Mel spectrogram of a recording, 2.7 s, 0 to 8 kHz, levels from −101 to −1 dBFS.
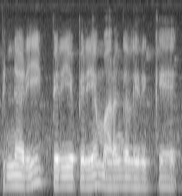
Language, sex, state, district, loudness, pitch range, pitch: Tamil, male, Tamil Nadu, Nilgiris, -16 LUFS, 105-115 Hz, 110 Hz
